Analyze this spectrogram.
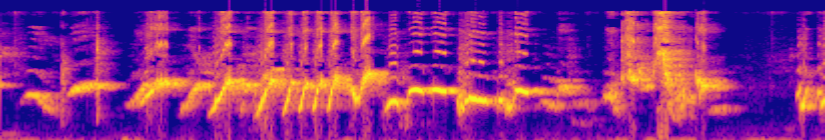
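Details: White-rumped shama in full excitement, singing to provoke other shamas into answering: rapid run of loud whistled notes and slurred upswept phrases, a harsh buzzy burst near the end, then a short rising whistle.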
